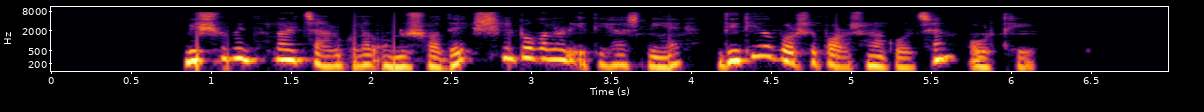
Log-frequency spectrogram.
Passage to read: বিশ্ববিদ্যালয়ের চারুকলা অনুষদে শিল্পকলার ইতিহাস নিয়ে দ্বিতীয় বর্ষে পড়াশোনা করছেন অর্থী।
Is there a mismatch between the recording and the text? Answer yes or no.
no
